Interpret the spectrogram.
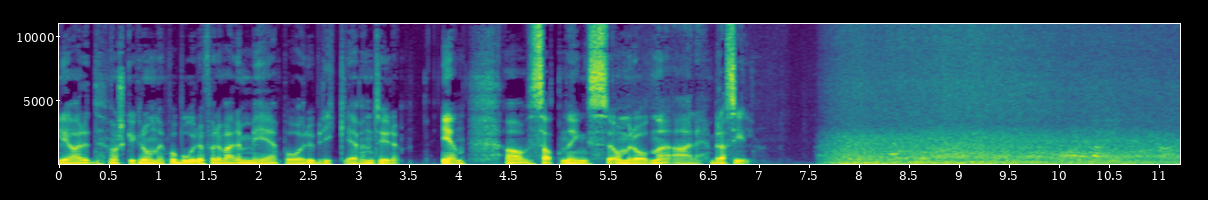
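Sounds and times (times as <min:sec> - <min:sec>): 
speech: 0:00.0 - 0:07.0
ocean surf breaking on a beach: 0:07.6 - 0:11.1.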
